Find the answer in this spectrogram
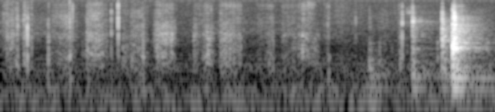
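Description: Faint, irregular snips of small scissors trimming a folded wrapping-paper shape, with light paper handling.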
